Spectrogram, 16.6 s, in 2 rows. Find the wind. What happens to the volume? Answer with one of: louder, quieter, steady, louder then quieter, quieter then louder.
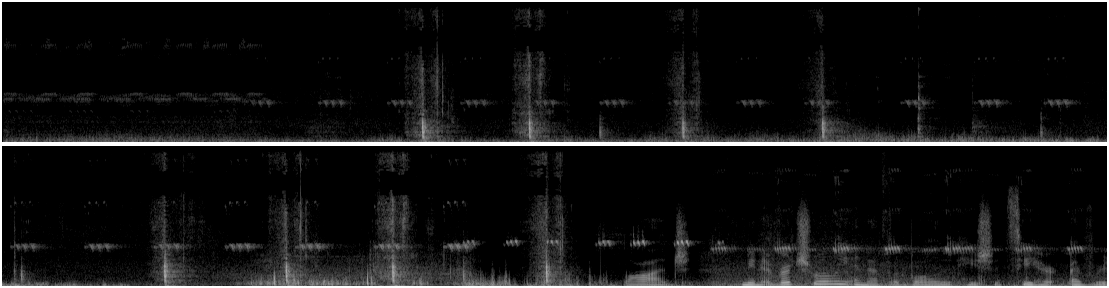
louder then quieter.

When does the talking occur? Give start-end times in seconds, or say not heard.
12.9-16.5.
